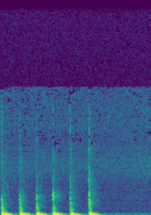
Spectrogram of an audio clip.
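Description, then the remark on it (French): Six quick, evenly spaced, firm knocks on a wooden door, each a dull thud with a short rattle, then a brief quiet tail with no voices. “Et que tu cognes,”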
